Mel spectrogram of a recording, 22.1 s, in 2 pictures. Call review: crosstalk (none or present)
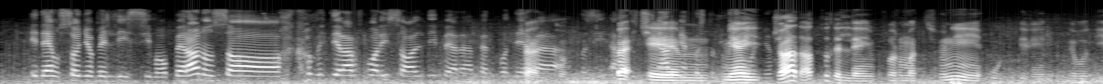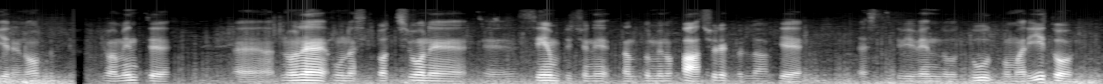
present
